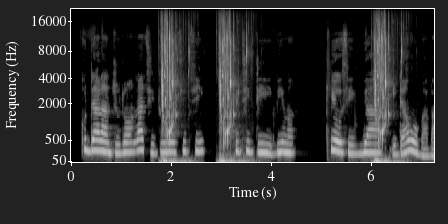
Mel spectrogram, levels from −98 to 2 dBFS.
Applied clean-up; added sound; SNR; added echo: classical method spectral subtraction.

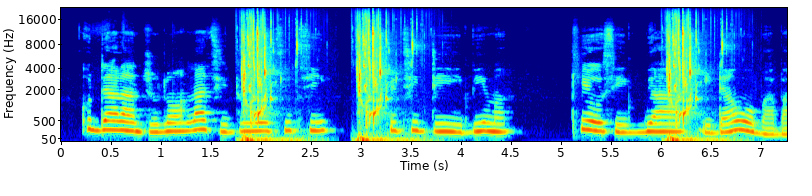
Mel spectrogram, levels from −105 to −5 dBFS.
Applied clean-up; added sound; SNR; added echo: none; Splash, splatter; -1 dB; none.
